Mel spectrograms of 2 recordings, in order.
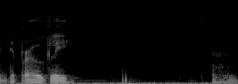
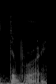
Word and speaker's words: de Broglie: People tend to say de Broglie, but the way it should be pronounced is de Broglie.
